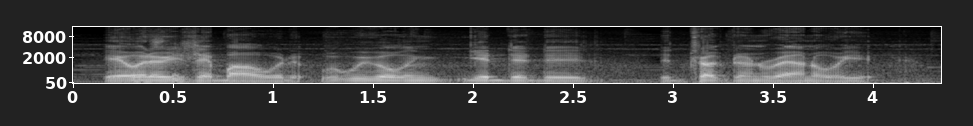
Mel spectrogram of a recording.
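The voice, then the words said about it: Bayou Billy-style character voice. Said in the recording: “Do the voice ... What does Cletus say back? ... That's his voice now ... he sounds like Bayou Billy's cousin.”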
